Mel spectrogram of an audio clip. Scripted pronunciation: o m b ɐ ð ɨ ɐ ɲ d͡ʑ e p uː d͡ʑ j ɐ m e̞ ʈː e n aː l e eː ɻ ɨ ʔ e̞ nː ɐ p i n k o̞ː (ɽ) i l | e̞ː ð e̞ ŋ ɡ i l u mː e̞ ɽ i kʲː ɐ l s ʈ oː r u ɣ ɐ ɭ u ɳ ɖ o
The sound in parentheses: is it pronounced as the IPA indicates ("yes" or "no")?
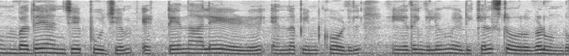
yes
